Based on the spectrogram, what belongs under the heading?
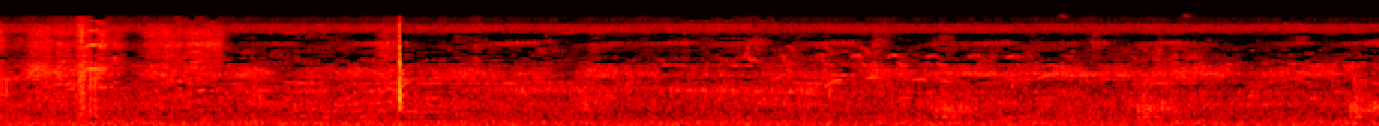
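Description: Birds calling over steady outdoor background noise, busiest in the first second and a half, with one sharp click about two and a half seconds in.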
